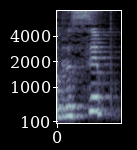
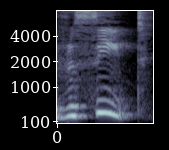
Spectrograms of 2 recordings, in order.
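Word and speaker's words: receipt: रिसीप्ट पढ़ते हैं इसको रिसिप्ट नहीं रिसीप्ट क्या पढ़ेंगे सीट क्यों लॉजिक वही है पी के बाद टी लगा हुआ है जिसकी वजह से पी जो है वो साइलेंट रोल अदा कर रहा है यहां पर लिखा तो जाएगा पर पढ़ा नहीं जाएगा रिसीप्ट नहीं रिसीप्ट पढ़ेंगे जिसका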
